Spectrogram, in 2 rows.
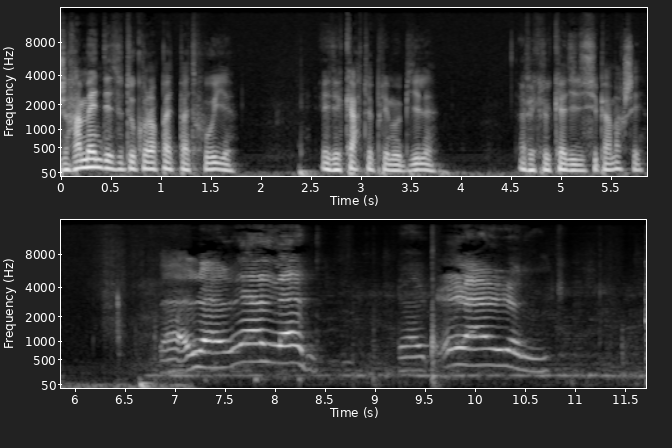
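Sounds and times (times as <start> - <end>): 
speech: 0.0 - 1.8, 2.6 - 3.8, 4.6 - 5.9
faint steady hum: 0.0 - 9.3
baby girl babbling: 6.8 - 8.5, 9.2 - 10.8.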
